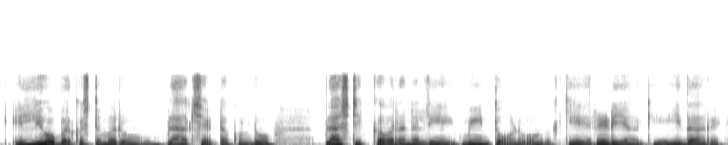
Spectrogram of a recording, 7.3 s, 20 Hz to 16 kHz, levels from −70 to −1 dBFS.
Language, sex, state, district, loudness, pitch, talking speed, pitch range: Kannada, male, Karnataka, Bangalore, -19 LUFS, 155 Hz, 125 wpm, 145-190 Hz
